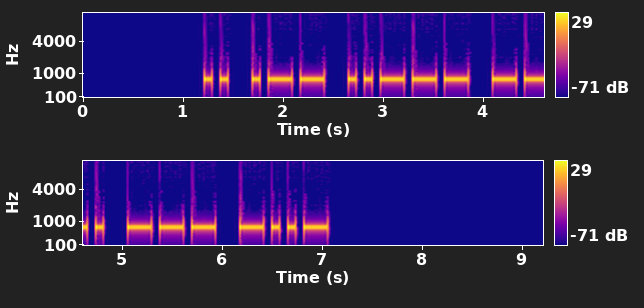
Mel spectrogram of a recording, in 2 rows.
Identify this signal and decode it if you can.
Morse code, heard as a keyed tone, about 15 wpm, 700 Hz. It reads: IW2GOX
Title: DXCC-100 Call Signs - 6 Characters - Repeated 2x - 15wpm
